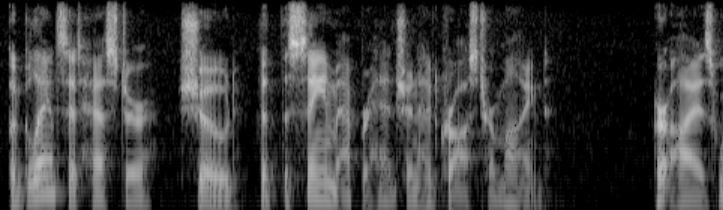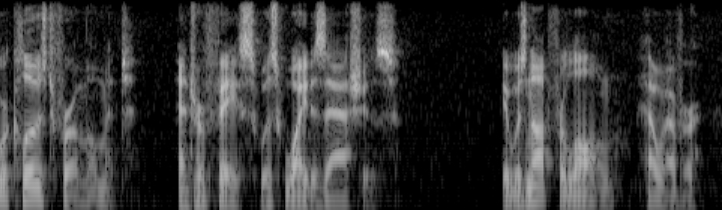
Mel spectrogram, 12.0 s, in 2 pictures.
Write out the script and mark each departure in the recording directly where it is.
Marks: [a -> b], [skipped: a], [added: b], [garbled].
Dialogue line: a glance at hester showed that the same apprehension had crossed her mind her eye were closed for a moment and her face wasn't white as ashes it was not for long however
a glance at hester showed that the same apprehension had crossed her mind her [eye -> eyes] were closed for a moment and her face [wasn't -> was] white as ashes it was not for long however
